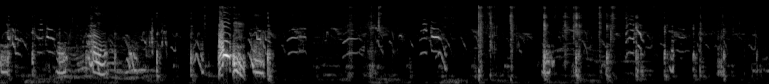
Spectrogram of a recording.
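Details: Grey francolin chicks calling, a scatter of short high chirps and peeps, a few louder buzzy notes near the start, then softer thin cheeps repeated irregularly in quiet surroundings.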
